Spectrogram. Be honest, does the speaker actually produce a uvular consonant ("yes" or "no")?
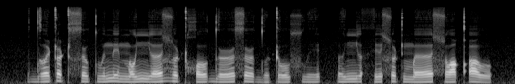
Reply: yes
